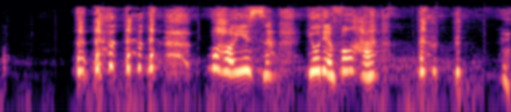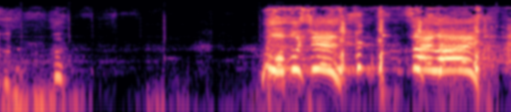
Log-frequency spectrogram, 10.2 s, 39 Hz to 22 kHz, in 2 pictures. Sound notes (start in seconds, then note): 4.1 cough cough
